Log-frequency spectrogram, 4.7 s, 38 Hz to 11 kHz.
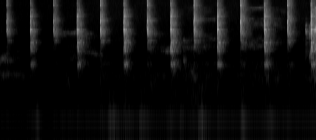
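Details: BMW E46 M3 custom chassis harness with LED blinker relay, tested at the dash: crisp, even relay ticks about 160 per minute with nothing else audible; turn signal flashing normally.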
